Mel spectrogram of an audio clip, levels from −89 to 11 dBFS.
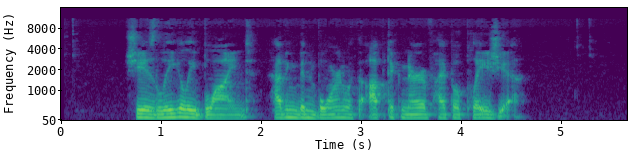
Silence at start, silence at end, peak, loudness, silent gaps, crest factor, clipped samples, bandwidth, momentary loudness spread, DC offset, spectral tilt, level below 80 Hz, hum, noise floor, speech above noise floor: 0.65 s; 1.05 s; -2 dBFS; -19 LUFS; none; 18 dB; under 0.1%; 11 kHz; 10 LU; under 0.1%; -7.5 dB/octave; -52 dBFS; none; -67 dBFS; 49 dB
